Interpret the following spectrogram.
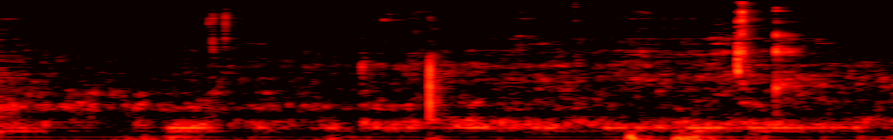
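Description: Very quiet room tone with a faint low hum and a few brief, faint clicks, one about two seconds in and two more near the end.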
